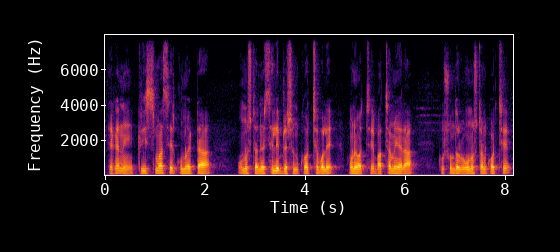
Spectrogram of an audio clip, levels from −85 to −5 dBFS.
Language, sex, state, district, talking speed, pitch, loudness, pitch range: Bengali, male, Tripura, West Tripura, 130 wpm, 120 Hz, -18 LUFS, 115-130 Hz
